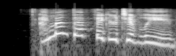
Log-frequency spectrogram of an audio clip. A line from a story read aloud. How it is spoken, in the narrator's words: Barry exclaimed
